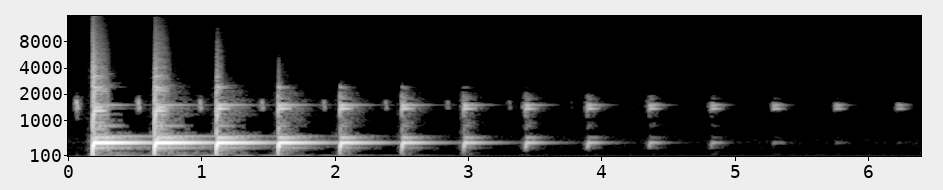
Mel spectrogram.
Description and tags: CS Magn Obj 2 spr 2 bands Samples 6
Hits from a contact mic instrument with 2 rubber bands and 2 springs.
noise, spring, contact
